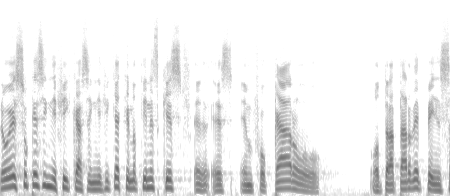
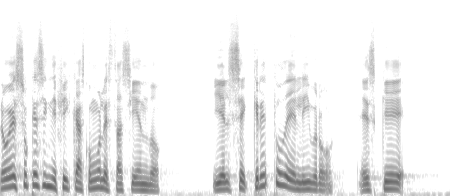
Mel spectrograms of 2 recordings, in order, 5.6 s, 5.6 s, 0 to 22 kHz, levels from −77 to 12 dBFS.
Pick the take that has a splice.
second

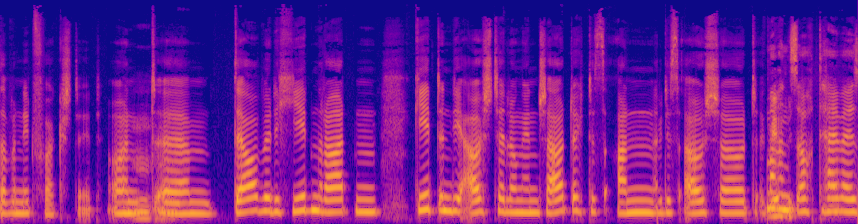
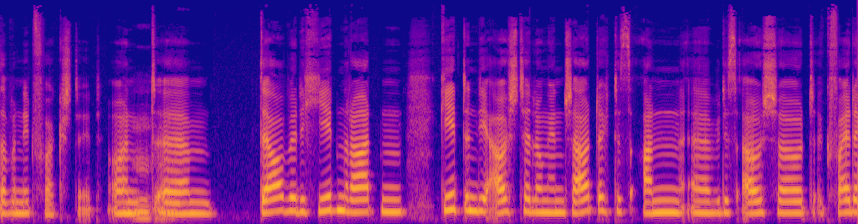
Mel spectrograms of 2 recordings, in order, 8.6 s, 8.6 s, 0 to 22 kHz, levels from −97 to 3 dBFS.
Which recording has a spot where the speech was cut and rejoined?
first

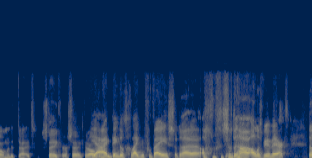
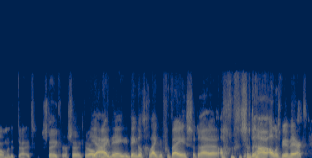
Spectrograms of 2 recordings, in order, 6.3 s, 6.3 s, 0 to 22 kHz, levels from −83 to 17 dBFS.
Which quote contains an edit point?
first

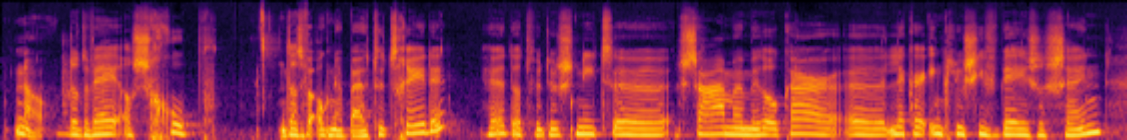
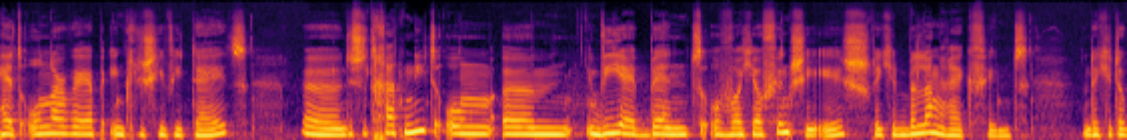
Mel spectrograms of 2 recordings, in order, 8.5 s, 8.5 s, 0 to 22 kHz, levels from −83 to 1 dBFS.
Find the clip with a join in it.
second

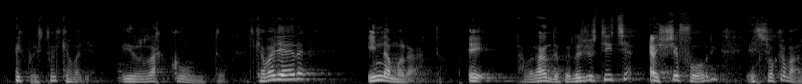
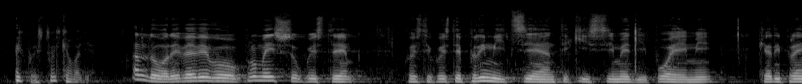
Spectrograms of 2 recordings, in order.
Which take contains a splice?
first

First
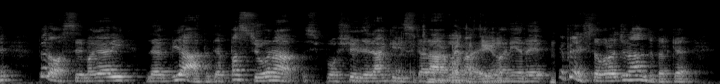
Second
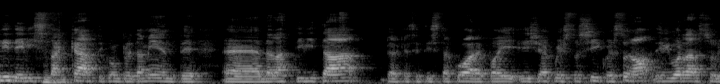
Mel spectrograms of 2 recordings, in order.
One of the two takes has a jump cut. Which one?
first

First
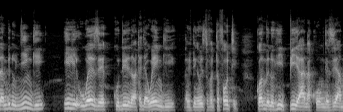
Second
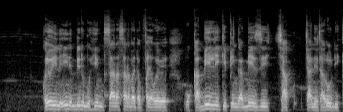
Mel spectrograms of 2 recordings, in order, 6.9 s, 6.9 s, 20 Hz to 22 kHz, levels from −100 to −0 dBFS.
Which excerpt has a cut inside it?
second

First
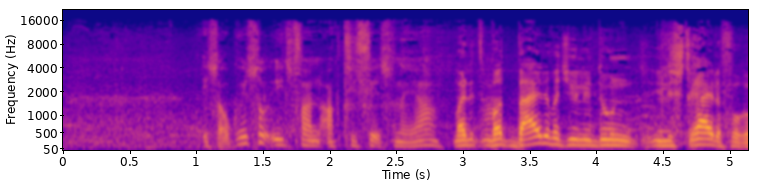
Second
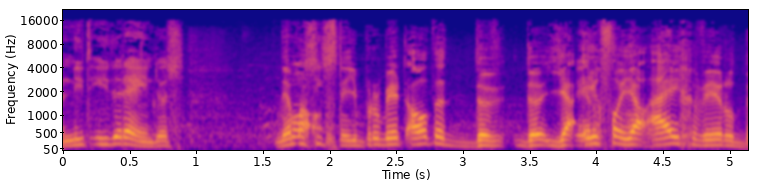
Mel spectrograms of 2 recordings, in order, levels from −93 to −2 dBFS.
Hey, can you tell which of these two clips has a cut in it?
second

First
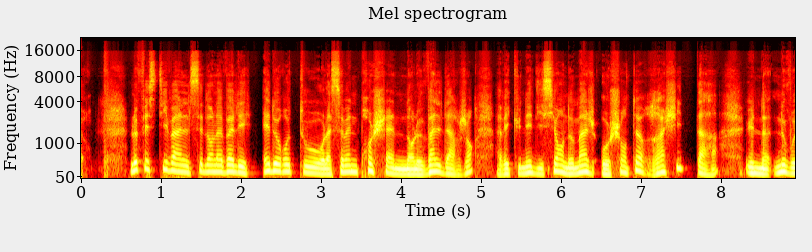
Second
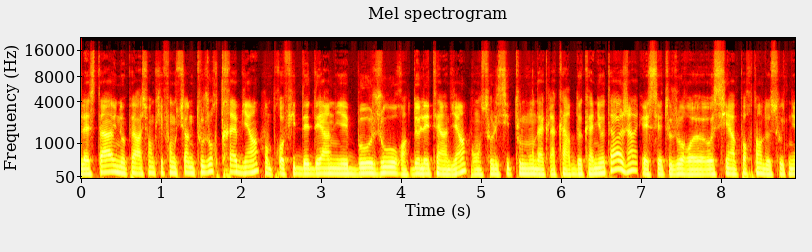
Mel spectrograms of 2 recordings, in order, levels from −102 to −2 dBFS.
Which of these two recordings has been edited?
second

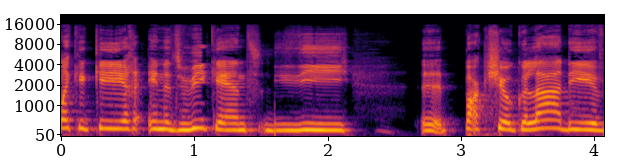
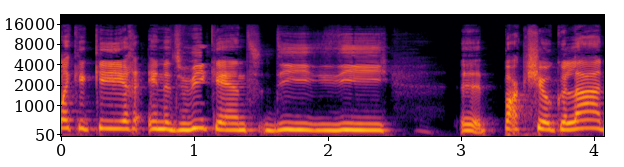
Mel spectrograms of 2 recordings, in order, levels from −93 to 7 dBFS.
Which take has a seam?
first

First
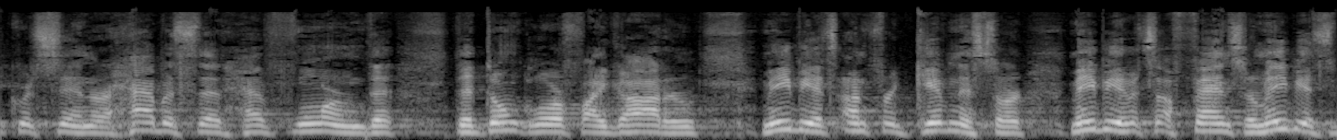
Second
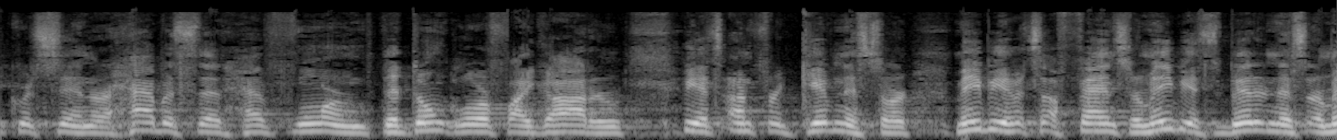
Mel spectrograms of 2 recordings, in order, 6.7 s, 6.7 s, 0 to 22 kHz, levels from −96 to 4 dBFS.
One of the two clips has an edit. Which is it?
second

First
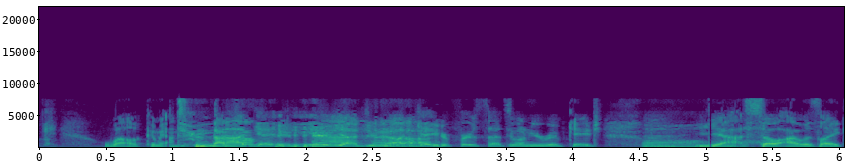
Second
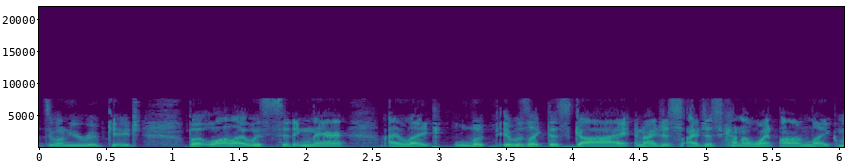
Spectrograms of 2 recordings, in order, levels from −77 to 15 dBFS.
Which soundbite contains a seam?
first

